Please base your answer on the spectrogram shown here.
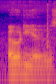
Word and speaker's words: otiose: from exchange value is otiose, or otiose. What the hell does that mean? Serving no practical purpose or result. Odios. Odios is what the internet is telling me it's pronounced.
